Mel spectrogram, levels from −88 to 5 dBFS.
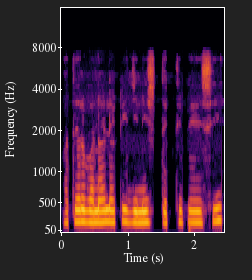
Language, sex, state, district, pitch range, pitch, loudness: Bengali, male, Assam, Hailakandi, 175-190 Hz, 180 Hz, -13 LUFS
